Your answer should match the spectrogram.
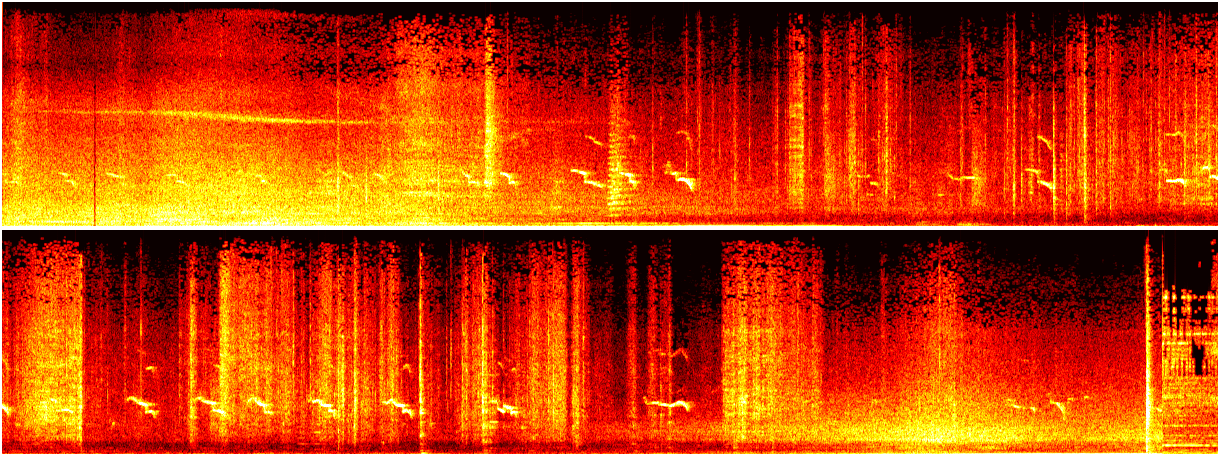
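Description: A loud low rumble fills the first ten seconds, fades, and swells again near the end. In between, birds chirp repeatedly, with scattered clicks and rattles of metal tongs and foil-wrapped fish on the metal rack of a charcoal-filled oven.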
